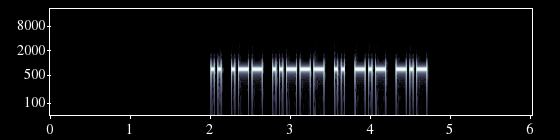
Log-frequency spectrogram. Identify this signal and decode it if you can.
Morse code, heard as a keyed tone, about 27 wpm, 700 Hz. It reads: IW2IKK
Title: DXCC-100 Call Signs - 6 Characters - Repeated 2x - 28wpm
